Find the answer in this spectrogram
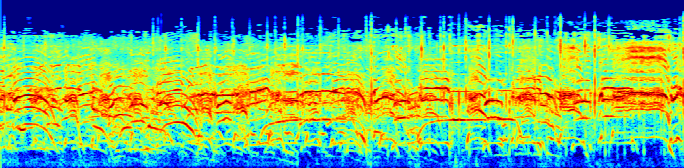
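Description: Sideline crowd of football spectators yelling and cheering, many voices overlapping loudly and continuously, urging on a ball carrier during a touchdown run.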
